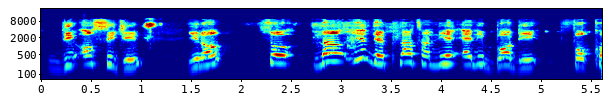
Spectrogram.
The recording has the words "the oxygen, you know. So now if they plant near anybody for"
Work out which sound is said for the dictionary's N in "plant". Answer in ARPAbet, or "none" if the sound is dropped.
none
